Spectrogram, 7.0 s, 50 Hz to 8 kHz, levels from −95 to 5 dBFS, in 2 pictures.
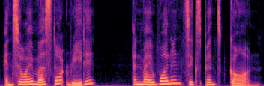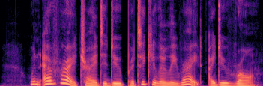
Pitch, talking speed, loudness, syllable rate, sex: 205 Hz, 195 wpm, -17 LUFS, 5.4 syllables/s, female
